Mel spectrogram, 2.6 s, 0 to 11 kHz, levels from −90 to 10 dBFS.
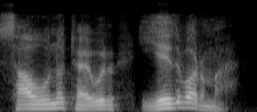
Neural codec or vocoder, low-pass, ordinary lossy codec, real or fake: codec, 16 kHz, 0.5 kbps, X-Codec, WavLM features, trained on Multilingual LibriSpeech; 7.2 kHz; Opus, 24 kbps; fake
